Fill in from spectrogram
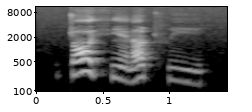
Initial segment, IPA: ʈ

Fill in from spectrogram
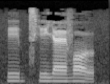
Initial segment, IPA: iː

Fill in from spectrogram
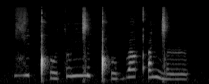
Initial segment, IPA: ʑ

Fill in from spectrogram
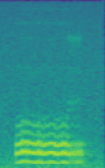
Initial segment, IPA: oː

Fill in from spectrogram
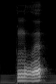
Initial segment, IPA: n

